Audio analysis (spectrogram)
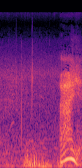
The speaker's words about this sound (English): But I don't think there's any danger of this rain stopping anytime soon. It's absolutely horrendous.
